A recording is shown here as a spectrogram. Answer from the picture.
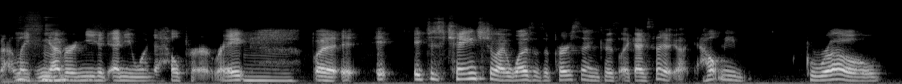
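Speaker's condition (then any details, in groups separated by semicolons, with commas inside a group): Cleft lip and palate; severe cleft lip and palate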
